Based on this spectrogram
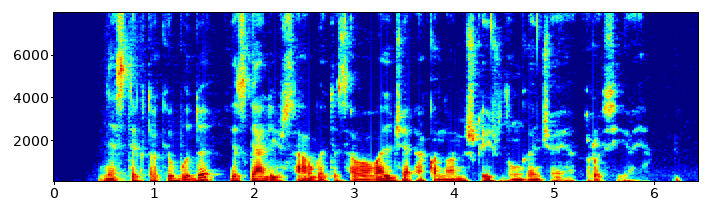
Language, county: Lithuanian, Marijampolė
